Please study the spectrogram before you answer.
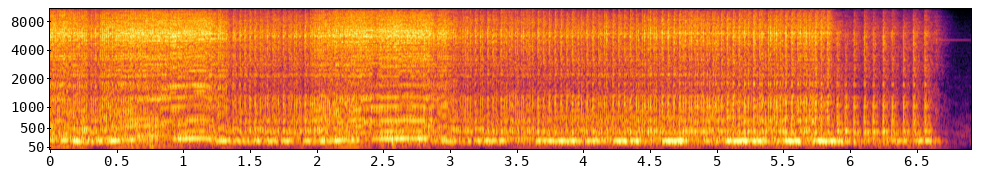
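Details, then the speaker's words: Toyan twin-cylinder four-stroke model engine (Tamiya high-lift build) started on the starter button, idling: loud, crackly exhaust with a nice tick-over sound, both thin pipes audible, firing evenly without stumbling; normal healthy idle. "It's got a nice sound on tick over. You can hear the 2 pipes."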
